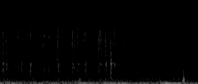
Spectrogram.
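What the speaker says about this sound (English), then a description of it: "I'm going to type while I talk and talk while I type." Typing on a computer keyboard picked up off-axis by a Music Villa MV-3 dynamic microphone: a faint, rapid patter of key clicks for over a second, then a pause with a single low thump, no speech.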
